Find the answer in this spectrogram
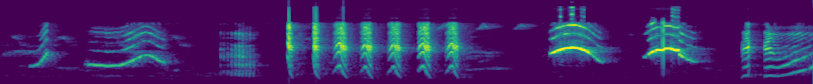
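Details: Parrot mixing soft whistles and a wavering note, then a rapid burst of seven harsh squawks, followed by two loud arched calls and a final buzzy pair.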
